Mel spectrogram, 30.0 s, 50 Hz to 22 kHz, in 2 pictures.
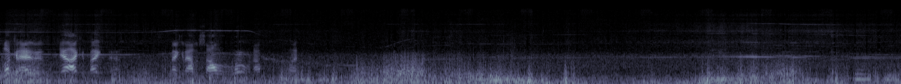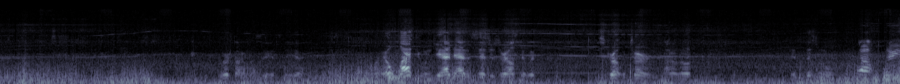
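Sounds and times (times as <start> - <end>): model plane motor whining: 0.0 - 30.0.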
